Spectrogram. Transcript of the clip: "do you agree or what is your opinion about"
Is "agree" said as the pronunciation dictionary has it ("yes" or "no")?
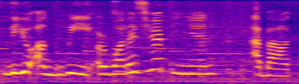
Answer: no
